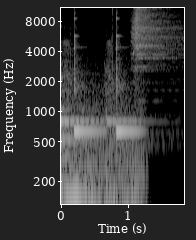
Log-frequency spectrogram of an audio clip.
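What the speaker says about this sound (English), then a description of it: "This is how people literally have to ring the doorbell." A two-tone doorbell chime rings twice in quick succession, clear and close, the second tone fading out into silence.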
